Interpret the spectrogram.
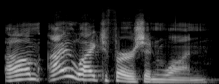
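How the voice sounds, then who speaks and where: A woman's voice: fairly low pitch, huge pitch swings, slow. A woman streamer chatting casually and rambling as she reacts to her old clips.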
